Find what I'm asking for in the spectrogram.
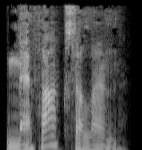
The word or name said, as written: methoxsalen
